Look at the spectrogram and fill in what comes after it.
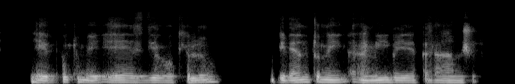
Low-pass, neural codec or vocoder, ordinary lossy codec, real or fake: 14.4 kHz; codec, 32 kHz, 1.9 kbps, SNAC; Opus, 16 kbps; fake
